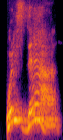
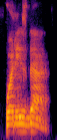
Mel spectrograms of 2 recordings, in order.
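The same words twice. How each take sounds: First: The pitch moves with lively, varied tones. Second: The pitch stays flat and monotone. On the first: The speaker shows interest. The speaker calls it right. "utilizamos los tonos de voz" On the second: The speaker seems uninterested. The speaker calls it wrong. "yo no pregunto"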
